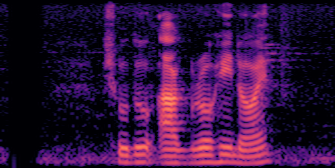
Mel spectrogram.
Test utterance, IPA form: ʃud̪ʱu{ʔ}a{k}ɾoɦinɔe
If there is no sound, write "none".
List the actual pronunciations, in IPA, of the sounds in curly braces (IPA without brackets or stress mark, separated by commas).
ʔ, ɡ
